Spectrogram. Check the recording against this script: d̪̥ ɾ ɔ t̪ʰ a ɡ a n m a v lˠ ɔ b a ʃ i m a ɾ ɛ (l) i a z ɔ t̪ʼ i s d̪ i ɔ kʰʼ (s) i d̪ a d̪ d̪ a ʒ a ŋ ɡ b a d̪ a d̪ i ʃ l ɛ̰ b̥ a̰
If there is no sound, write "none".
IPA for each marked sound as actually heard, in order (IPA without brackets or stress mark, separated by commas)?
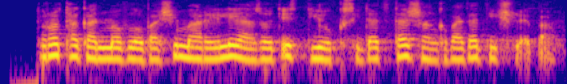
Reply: l, s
